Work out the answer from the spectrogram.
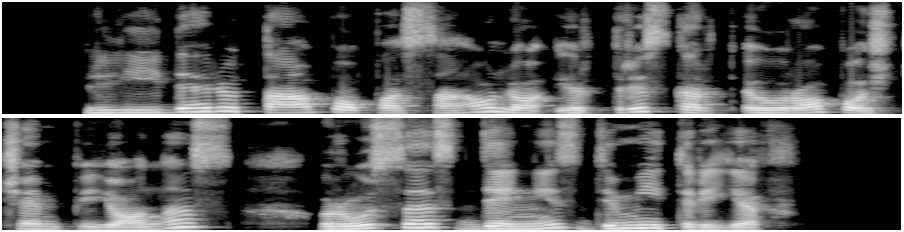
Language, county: Lithuanian, Utena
